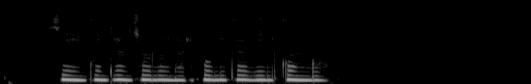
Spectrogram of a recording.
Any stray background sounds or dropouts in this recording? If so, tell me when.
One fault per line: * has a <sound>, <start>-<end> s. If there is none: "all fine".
all fine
